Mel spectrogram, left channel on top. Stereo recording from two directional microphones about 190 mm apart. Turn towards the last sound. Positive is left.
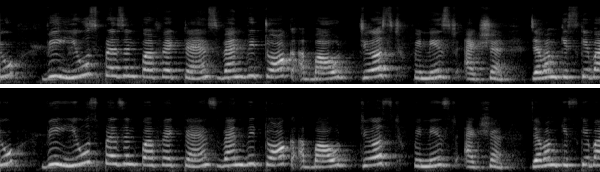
turn(degrees=-45)  # may be behind; listen again after turning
